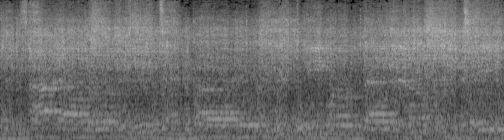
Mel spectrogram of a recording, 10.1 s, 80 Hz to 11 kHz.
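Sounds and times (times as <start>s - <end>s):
rock band with distorted guitars: 0.0s - 10.0s.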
